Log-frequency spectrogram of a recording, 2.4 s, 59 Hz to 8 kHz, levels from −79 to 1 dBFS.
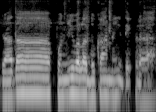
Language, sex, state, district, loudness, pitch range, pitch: Hindi, male, Bihar, Muzaffarpur, -25 LUFS, 115-135 Hz, 125 Hz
